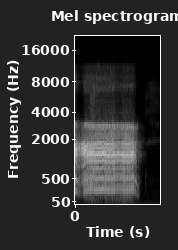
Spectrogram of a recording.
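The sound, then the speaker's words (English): A voice imitates a truck air horn with one loud, steady, buzzy honk held for over a second, then cuts off abruptly into silence. “They get to let that huge honk that the truck's got”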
